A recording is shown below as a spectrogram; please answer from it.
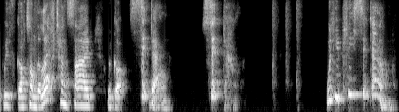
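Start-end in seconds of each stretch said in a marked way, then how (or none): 1.9-3.6 curt hushed command; aggressive order. Shown as a demonstration. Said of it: "because that's aggressive". 4.9-5.9 much higher, strained please; fed up with asking again; exasperated plea. Shown as a demonstration. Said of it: "slightly disappointed".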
